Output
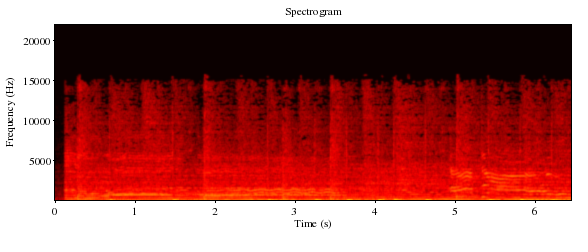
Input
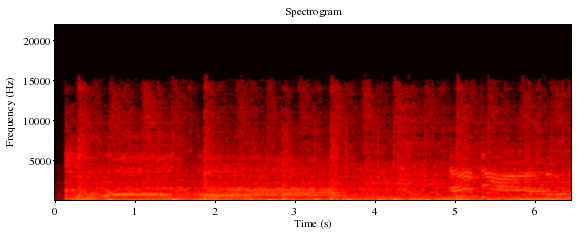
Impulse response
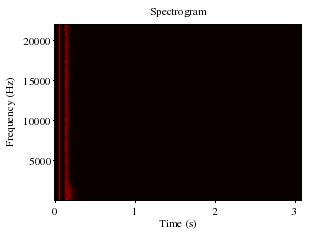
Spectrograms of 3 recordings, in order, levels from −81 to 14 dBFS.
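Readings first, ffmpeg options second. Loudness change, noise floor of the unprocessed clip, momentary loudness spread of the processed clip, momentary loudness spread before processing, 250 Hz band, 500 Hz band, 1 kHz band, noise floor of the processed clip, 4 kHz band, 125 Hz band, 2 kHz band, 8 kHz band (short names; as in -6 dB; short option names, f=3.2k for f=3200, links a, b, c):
+1.5 dB, -33 dBFS, 5 LU, 4 LU, -1.5 dB, -0.5 dB, 0.0 dB, -33 dBFS, 0.0 dB, +4.0 dB, 0.0 dB, 0.0 dB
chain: -af "asubboost=boost=5.5:cutoff=65"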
